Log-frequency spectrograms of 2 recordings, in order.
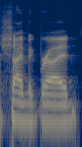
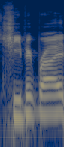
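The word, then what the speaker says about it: Chi McBride: from something is a shy McBride who apparently for 25 years people have been mispronouncing his name as Chief McBride because when you see Chi right you automatically assume Chi uh he it was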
